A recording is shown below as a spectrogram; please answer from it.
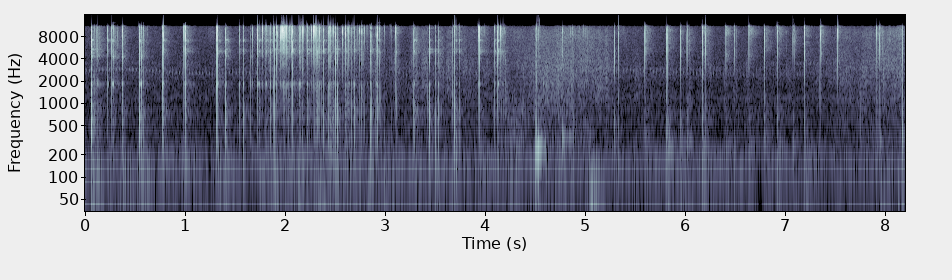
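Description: Long matte black nails scratch along the cut pattern of a tall, empty cut-crystal highball glass resting on a towel. About 35 sharp, bright clicks ring very briefly, with a denser scraping rasp between roughly 1.5 and 3 seconds.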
